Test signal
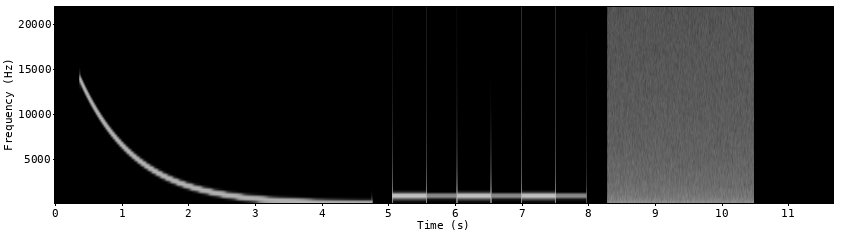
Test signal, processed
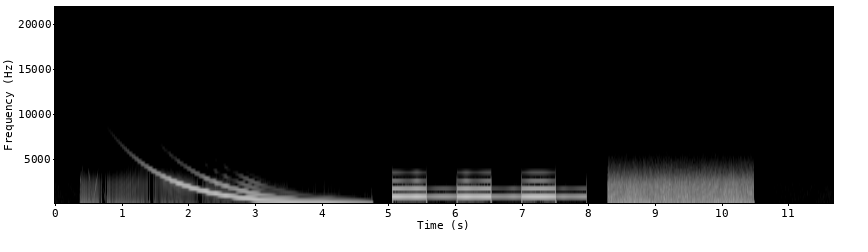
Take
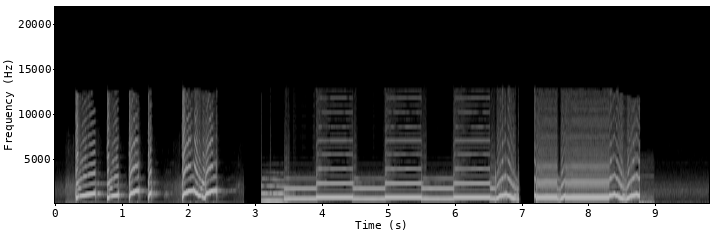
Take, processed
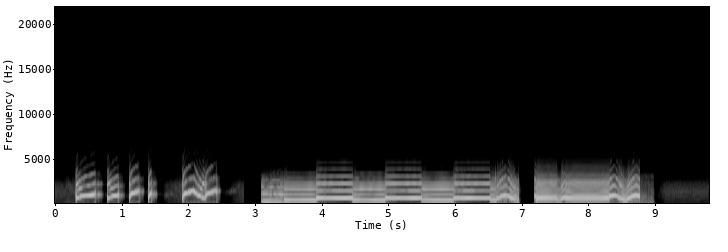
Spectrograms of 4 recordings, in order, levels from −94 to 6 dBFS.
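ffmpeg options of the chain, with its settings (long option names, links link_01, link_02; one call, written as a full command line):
ffmpeg -i in.wav -filter_complex "[0:a]agate=range=-37dB:threshold=-48dB:ratio=16:release=50:detection=peak,asplit=2[link_01][link_02];[link_02]alimiter=level_in=3.5dB:limit=-24dB:level=0:latency=1:release=254,volume=-3.5dB,volume=1dB[link_03];[link_01][link_03]amix=inputs=2:normalize=0,acompressor=mode=upward:threshold=-41dB:ratio=2.5:attack=1.1:release=118:knee=2.83:detection=peak,aphaser=in_gain=1:out_gain=1:delay=2.1:decay=0.25:speed=0.69:type=sinusoidal,aeval=exprs='(tanh(7.08*val(0)+0.65)-tanh(0.65))/7.08':channel_layout=same,highpass=frequency=160:width_type=q:width=0.5412,highpass=frequency=160:width_type=q:width=1.307,lowpass=frequency=2500:width_type=q:width=0.5176,lowpass=frequency=2500:width_type=q:width=0.7071,lowpass=frequency=2500:width_type=q:width=1.932,afreqshift=-70" out.wav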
